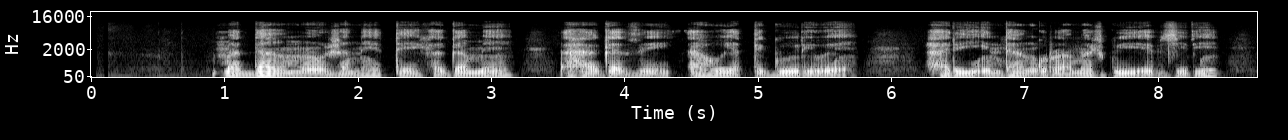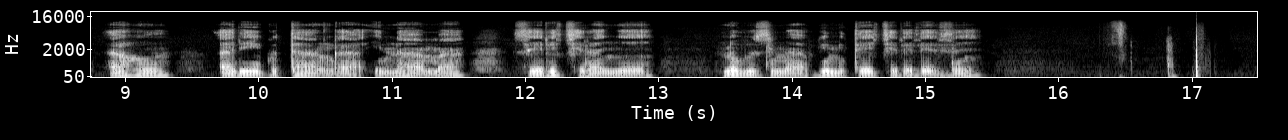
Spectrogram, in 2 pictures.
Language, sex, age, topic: Kinyarwanda, male, 18-24, health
